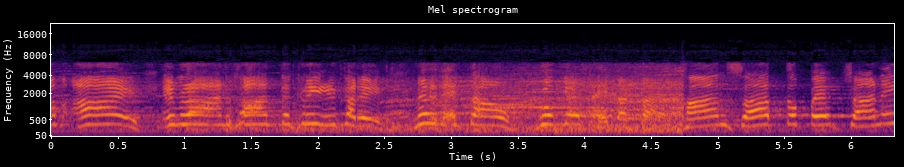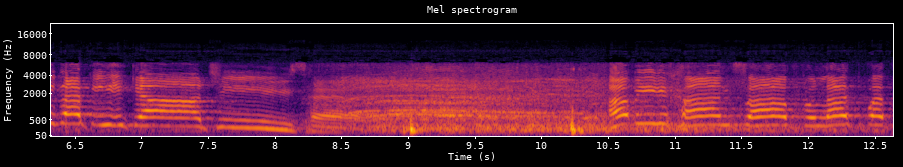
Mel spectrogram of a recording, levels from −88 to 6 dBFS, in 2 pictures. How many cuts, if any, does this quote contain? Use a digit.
1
